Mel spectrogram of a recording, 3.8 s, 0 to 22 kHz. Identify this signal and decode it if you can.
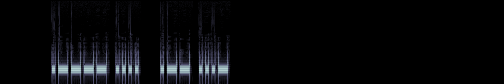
Morse code, heard as a keyed tone, about 50 wpm, 700 Hz. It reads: 1H WV
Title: Winter Field Day Exchanges Encore 50wpm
